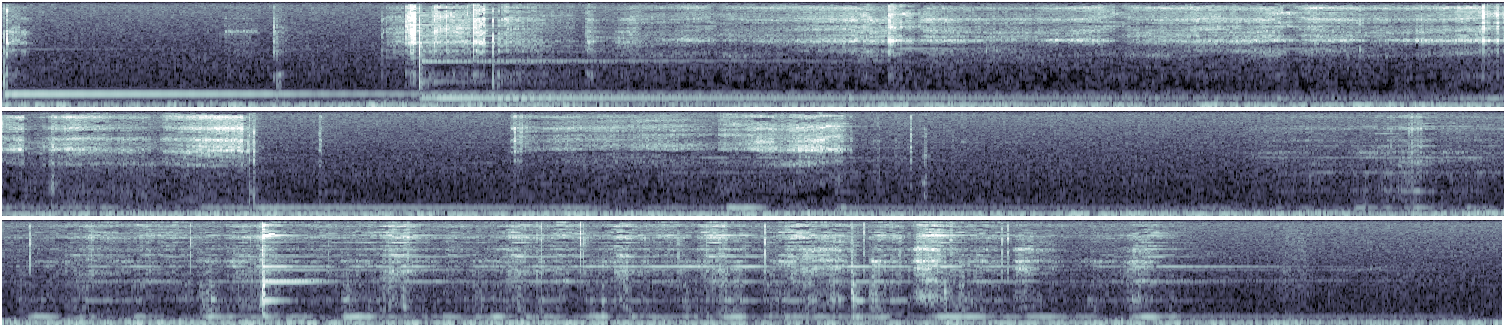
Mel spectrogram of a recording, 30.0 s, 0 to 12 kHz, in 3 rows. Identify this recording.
Bwana Kumala Ugal 02
University of North Texas Gamelan Bwana Kumala Ugal recording 2. Recorded in 2006.
gamelan, bali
